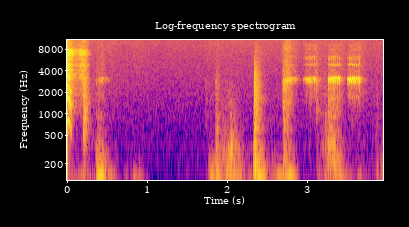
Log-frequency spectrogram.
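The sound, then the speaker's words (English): The "Dave Cricket" cricket chirping sound effect: a few short, high-pitched trilling bursts in a quick rhythm, mixed with low soft thumps, fairly faint overall. “The Dave Cricket going off again.”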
